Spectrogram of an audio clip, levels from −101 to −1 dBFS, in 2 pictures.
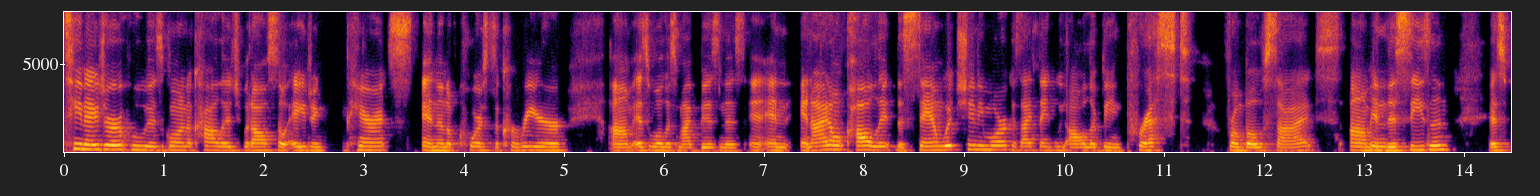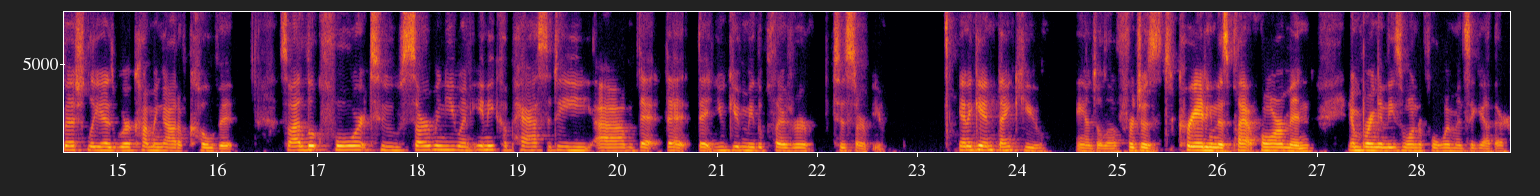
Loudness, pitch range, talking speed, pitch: -22 LUFS, 185-220 Hz, 195 wpm, 200 Hz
